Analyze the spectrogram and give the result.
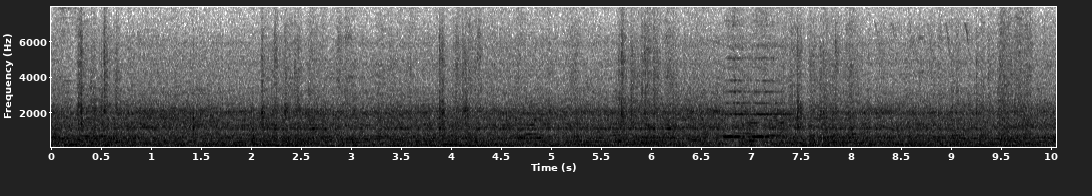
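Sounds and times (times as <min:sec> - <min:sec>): train wheels rumbling on track: 0:00.0 - 0:10.0
train horn toot: 0:06.7 - 0:07.5.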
